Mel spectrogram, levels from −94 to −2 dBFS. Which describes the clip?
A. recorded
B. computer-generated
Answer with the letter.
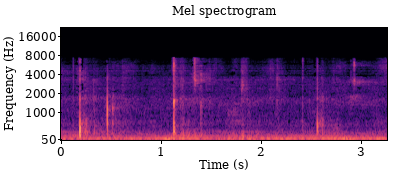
B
